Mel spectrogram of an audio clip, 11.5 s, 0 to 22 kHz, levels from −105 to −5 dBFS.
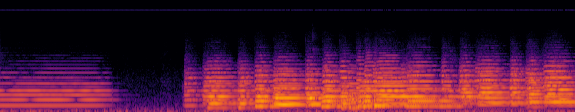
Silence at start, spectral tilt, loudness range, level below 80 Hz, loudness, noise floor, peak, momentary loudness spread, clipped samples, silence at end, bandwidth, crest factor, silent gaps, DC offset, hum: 0 s; -10.5 dB/octave; 17 LU; -70 dBFS; -33 LUFS; -69 dBFS; -18 dBFS; 16 LU; under 0.1%; 0 s; 4.7 kHz; 16 dB; none; under 0.1%; none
